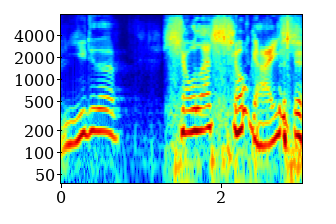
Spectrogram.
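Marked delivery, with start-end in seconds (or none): 1.3-2.9 slow, drawn-out cartoon sloth character voice. Showing how the other speaker does Sid the Sloth. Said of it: "you can do Sid the Sloth".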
